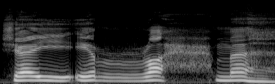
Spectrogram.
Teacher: جب روکیں گے ہم تو یہ تا مربوطہ ہے تو یہ ہا میں تبدیل ہو جائے گی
